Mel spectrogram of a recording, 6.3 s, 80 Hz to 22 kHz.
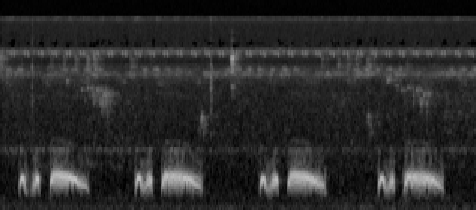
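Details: Spotted dove call used to lure wild doves: loud cooing phrases around 500–800, each a quick double note followed by a longer slurred coo, repeated about every 1.6 seconds over a quiet background.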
